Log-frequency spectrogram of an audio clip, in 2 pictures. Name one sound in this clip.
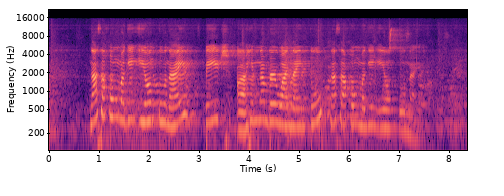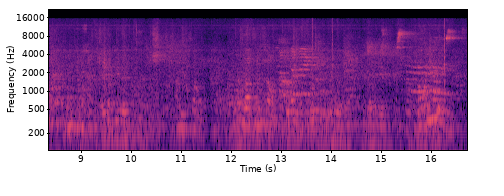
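A young woman speaks clearly into a microphone, heard through a loudspeaker in a room.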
